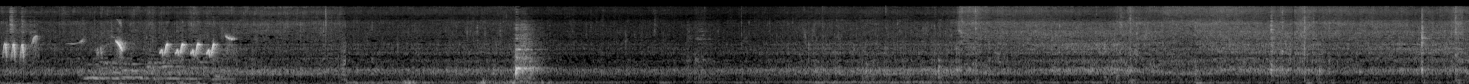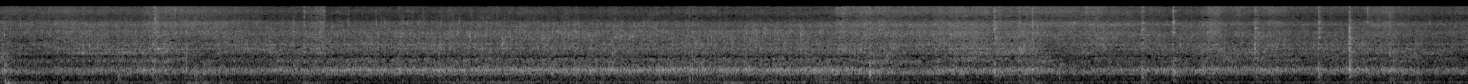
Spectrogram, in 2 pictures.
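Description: Raw chicken pieces sizzling in hot oil in a pressure cooker while a ladle stirs them, the sizzle growing louder about ten seconds in. A few short sharp clicks come near the start and a single knock about five seconds in.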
